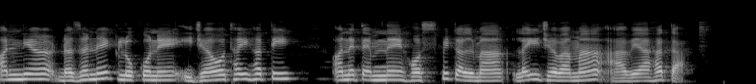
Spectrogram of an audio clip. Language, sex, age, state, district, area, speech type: Gujarati, female, 45-60, Gujarat, Anand, urban, read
